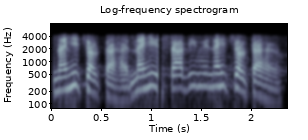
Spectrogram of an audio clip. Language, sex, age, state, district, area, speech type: Hindi, female, 60+, Bihar, Muzaffarpur, rural, conversation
